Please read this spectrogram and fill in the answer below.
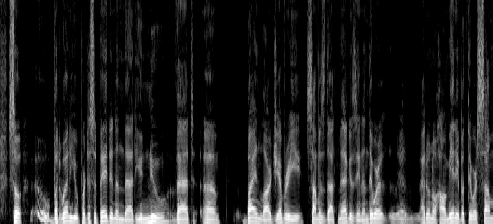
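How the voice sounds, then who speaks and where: Speaking at a moderate pace with a Russian accent, a man has a medium pitch, fairly even intonation and a dark, mellow tone, in a dry, close sound with no echo. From Russia, Leningrad. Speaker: writer and professor. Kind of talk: interview. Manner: halting, many fillers.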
